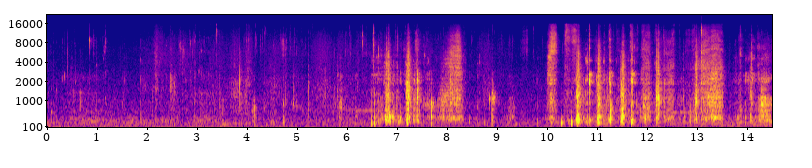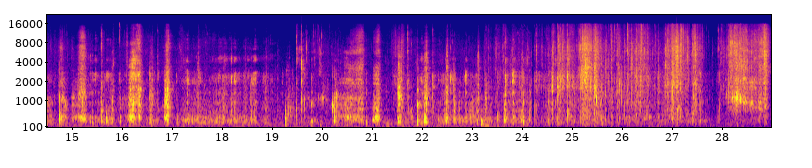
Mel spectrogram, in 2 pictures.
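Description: Close-miked chewing and crunching of kimchi and rice, in bursts of wet crunches. Near the end comes a crisp crackle as a roasted seaweed wrap is bitten.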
